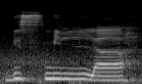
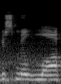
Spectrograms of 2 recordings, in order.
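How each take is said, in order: First: The L sound is thin and light. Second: The L sound is heavy and thick. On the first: The speaker calls it right. "बारीक" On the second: The speaker calls it wrong. "यहाँ पे बच्चे जो है ना पुर कर देते हैं"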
